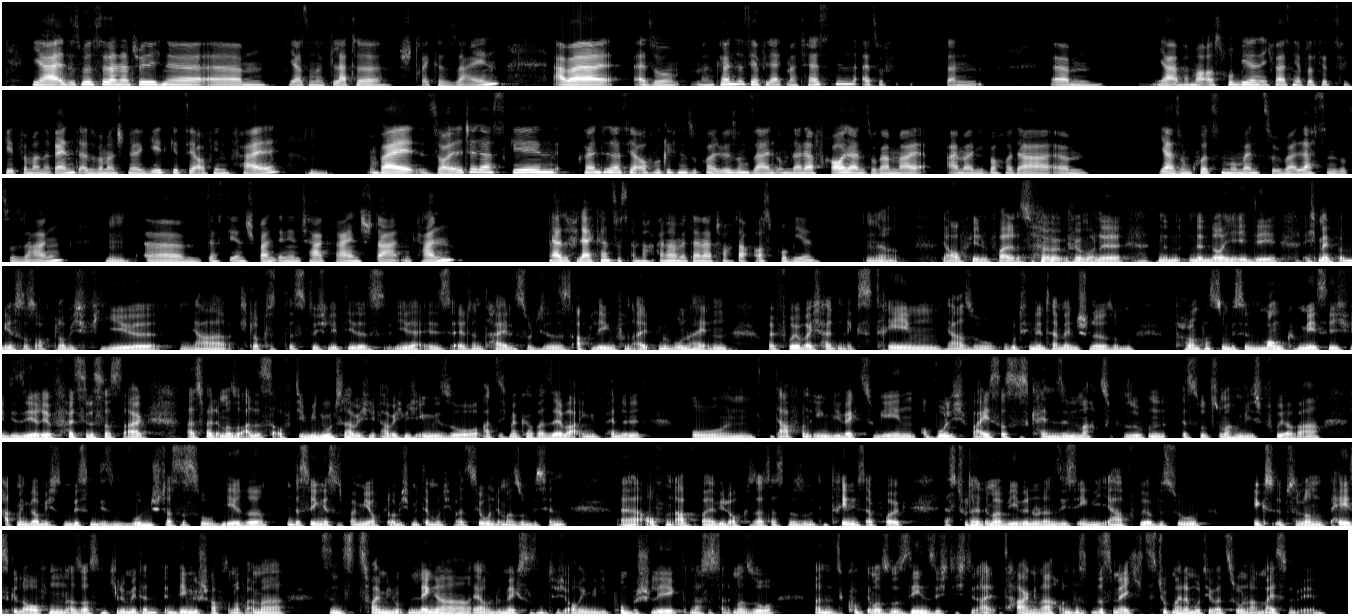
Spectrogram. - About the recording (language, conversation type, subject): German, advice, Wie bleibe ich motiviert, wenn ich kaum Zeit habe?
- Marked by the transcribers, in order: laughing while speaking: "wär wäre mal 'ne"; other background noise; laughing while speaking: "falls dir"; in English: "Pace"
